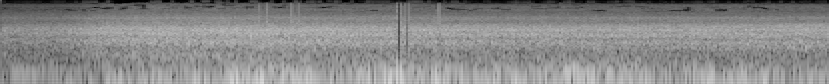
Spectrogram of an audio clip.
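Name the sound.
heavy ocean surf at high tide on Vero Beach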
